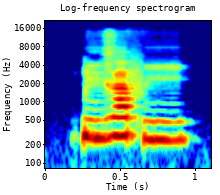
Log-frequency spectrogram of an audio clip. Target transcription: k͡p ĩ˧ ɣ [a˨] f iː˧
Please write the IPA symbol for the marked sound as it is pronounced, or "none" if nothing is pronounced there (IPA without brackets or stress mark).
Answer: a˦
